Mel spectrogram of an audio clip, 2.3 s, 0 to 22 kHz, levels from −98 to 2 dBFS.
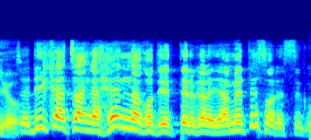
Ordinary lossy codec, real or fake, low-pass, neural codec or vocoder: none; real; none; none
